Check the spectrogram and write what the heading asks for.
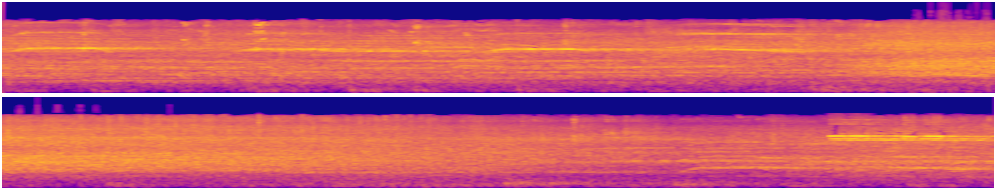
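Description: A basketball being dribbled on a wooden court, with sneakers squeaking over the first few seconds. A hall crowd's voices swell loudly about halfway through as play runs toward the basket.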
